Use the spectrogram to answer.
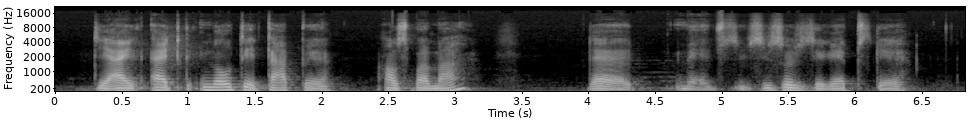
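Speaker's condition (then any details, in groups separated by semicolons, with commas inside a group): Spinal muscular atrophy type 2; muscles do not develop, movement limited to right hand fingers, wheelchair user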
